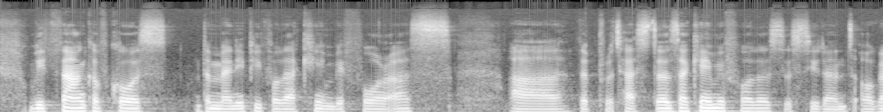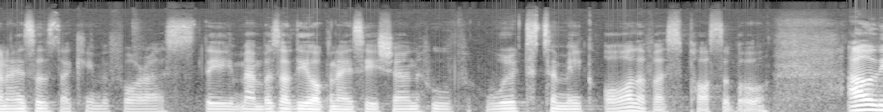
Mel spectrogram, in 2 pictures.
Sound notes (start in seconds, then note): none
